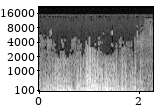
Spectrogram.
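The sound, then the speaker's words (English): Strong, sharp wind blowing during a walk and buffeting the microphone: a steady, low, rumbling roar that lasts the whole clip and rises and falls slightly in strength. “Oh yes, and here comes the wind again.”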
